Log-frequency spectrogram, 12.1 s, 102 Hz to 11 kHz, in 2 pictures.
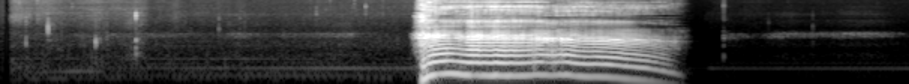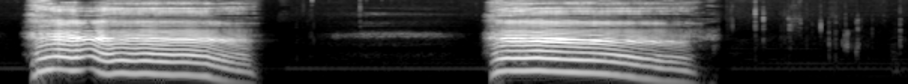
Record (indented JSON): {
  "exhalation_length": "12.1 s",
  "exhalation_amplitude": 32767,
  "exhalation_signal_mean_std_ratio": 0.44,
  "survey_phase": "beta (2021-08-13 to 2022-03-07)",
  "age": "65+",
  "gender": "Male",
  "wearing_mask": "No",
  "symptom_cough_any": true,
  "symptom_runny_or_blocked_nose": true,
  "smoker_status": "Never smoked",
  "respiratory_condition_asthma": false,
  "respiratory_condition_other": false,
  "recruitment_source": "REACT",
  "submission_delay": "3 days",
  "covid_test_result": "Negative",
  "covid_test_method": "RT-qPCR",
  "influenza_a_test_result": "Negative",
  "influenza_b_test_result": "Negative"
}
